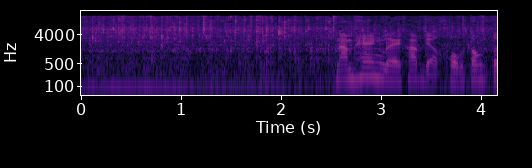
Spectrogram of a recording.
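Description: A thin trickle of water drips from a pipe into a tank.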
